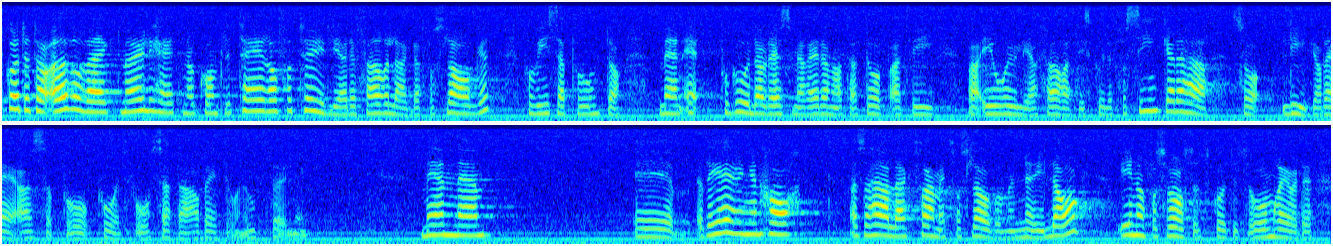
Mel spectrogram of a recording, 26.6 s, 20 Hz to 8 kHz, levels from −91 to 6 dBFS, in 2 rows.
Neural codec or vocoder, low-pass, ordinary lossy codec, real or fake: none; 7.2 kHz; none; real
